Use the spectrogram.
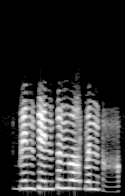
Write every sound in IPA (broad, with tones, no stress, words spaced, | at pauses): be˦nɠe˦n ɠə˥ŋɤ˥ʁbə˦n ɠɑ̤˨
